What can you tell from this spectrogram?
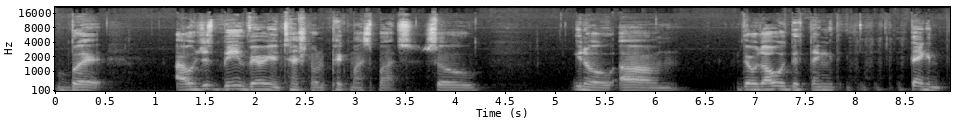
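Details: Stuttering in an adult male third-year medical student, more pronounced since about age 6 or 7, with family history (mother and uncles stutter); now overt, with blocks, facial tension and eye squeezing.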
